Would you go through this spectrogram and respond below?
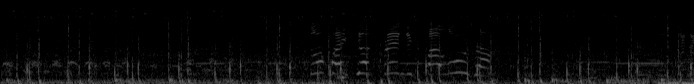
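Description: Horse hooves clip-clop at a steady galloping rhythm in The Witcher 3 video game, fairly faint and continuous throughout, with voices talking over parts of it.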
